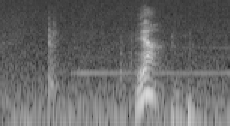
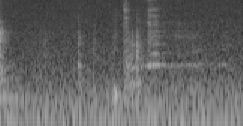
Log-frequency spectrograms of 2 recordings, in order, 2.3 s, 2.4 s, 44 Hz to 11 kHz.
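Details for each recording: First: Roughly 100-year-old speaker under test with primary energized: silence and clicks, then a steady tone cuts in and out; suspected bad connection or defective voice coil, not confirmed. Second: Roughly 100-year-old speaker tested, microphone inches away: clean steady whistle near two kilohertz without buzz or rattle, old-radio tone. Normal speaker tone reproduction.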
